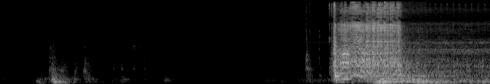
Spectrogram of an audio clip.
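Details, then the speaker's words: Truck after belt-system pulley repair, alternator charging, belts running true: quick crank, catches at once, even idle with no growl from the belt area and no weird noises; normal idle. "Looking at the belts down there, it looks like the belts are running nice and true. We don't have any issues there."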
